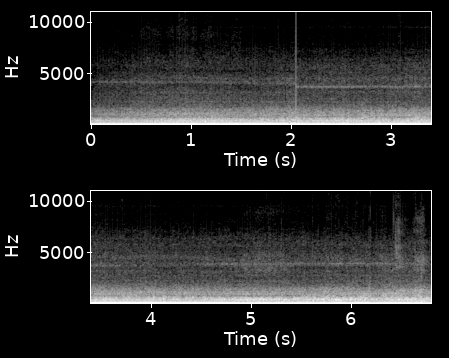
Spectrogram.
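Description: A motorcycle ridden on the road in cold weather, heard as a loud, steady engine drone mixed with wind rumble, continuous and close throughout, with no talking.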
